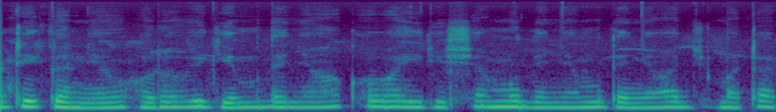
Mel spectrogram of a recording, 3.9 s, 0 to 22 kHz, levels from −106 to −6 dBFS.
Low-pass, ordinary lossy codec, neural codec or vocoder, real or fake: none; none; vocoder, 44.1 kHz, 128 mel bands every 256 samples, BigVGAN v2; fake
